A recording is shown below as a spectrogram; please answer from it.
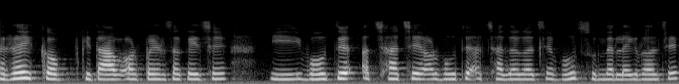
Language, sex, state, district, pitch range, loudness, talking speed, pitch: Maithili, female, Bihar, Darbhanga, 235-255 Hz, -18 LUFS, 205 wpm, 245 Hz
